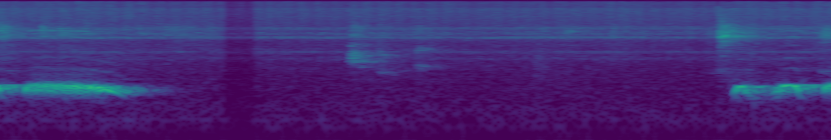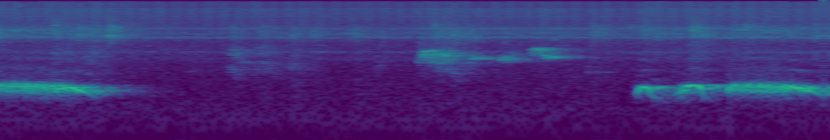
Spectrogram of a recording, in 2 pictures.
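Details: Spotted dove used as a ground decoy, in training, delivering three mellow, rolling coos spaced roughly three and a half seconds apart, with scattered faint chirps and a steady high hum behind.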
